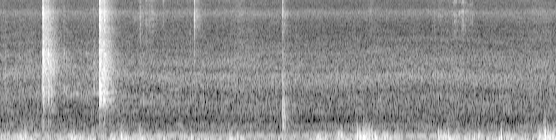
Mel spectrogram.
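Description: Handling noise from a phone being moved about: an uneven low rumble, with two sharp clicks about half a second and a second in and a couple of fainter ticks after.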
